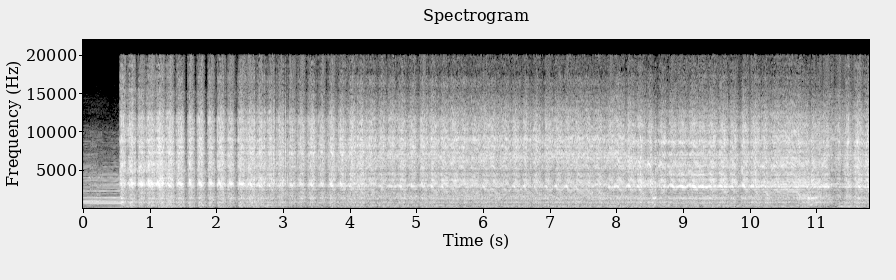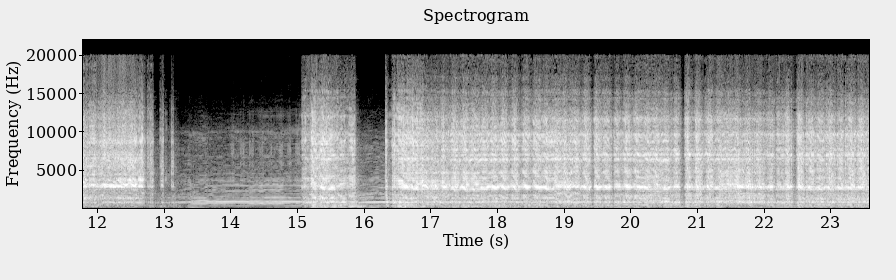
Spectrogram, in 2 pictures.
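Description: A rotary cutting tool saws through a section of model railroad track, giving a loud continuous high whine with brief pauses and dips in pitch as the blade bites into the rail before resuming.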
